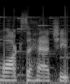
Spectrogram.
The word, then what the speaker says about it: Waxahachie: Brayton, just to let you know, my aunt is from Waxahachie. That's how I know how to pronounce that.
